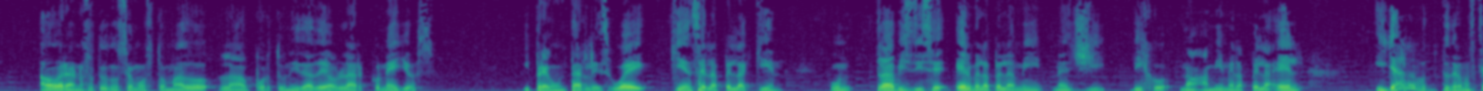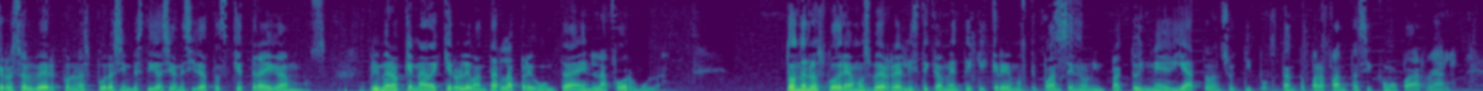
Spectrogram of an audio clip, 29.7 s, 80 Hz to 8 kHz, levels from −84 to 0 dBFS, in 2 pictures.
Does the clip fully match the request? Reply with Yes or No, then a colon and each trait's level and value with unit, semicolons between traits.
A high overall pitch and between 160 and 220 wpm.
No: low, 125 Hz; average, 170 wpm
